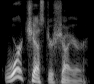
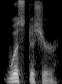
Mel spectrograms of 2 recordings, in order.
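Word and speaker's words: Worcestershire: people say I'm sure they just sounded out Worchester Shire that's wrong I knew this one it's actually pronounced wer for Americans especially this sauce is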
